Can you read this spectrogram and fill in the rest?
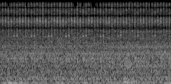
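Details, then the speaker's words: Engine idling after fresh oil and filter change, following valve ticking/knocking the day before, about 100 km earlier: smooth even soft hum, no ticking or knocking; normal idle. "যে শব্দটা শুনছেন ওটা হচ্ছে স্বাভাবিক ভাল শব্দ ভাল স্বাভাবিক শব্দ"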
